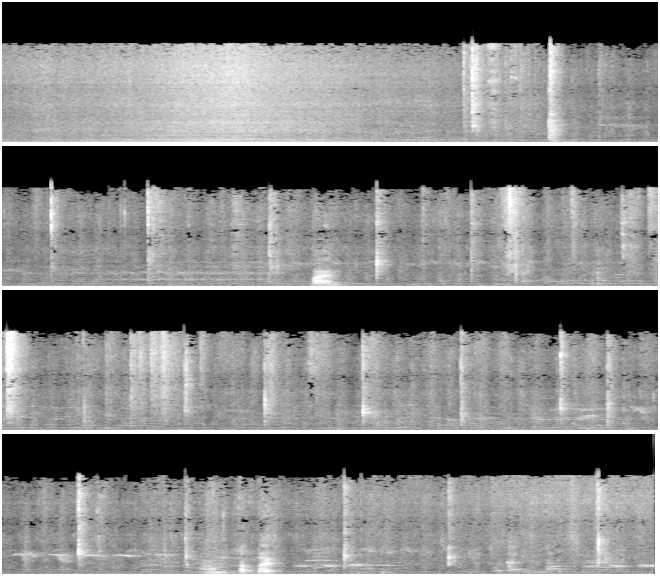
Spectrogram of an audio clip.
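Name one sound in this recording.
Fingers squish and pick through rice and food.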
